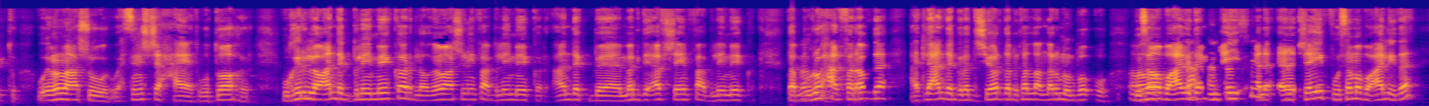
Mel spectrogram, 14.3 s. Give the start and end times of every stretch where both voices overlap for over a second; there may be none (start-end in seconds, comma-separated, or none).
11.3-12.7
